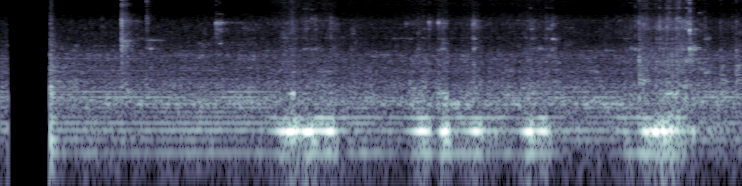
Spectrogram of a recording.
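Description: A sewing machine stitching fabric in several short runs, its low motor hum pulsing on and off against a quiet room, faint and nearby with no voices.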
